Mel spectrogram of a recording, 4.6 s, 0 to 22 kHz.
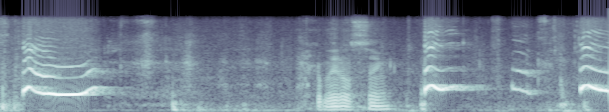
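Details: Two Shih Tzus, Cheyenne and Charmane, singing together, dated 01/12/08; drawn-out tonal howls that dip then hold steady, coming in three bursts, with a person's voice briefly heard between them.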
